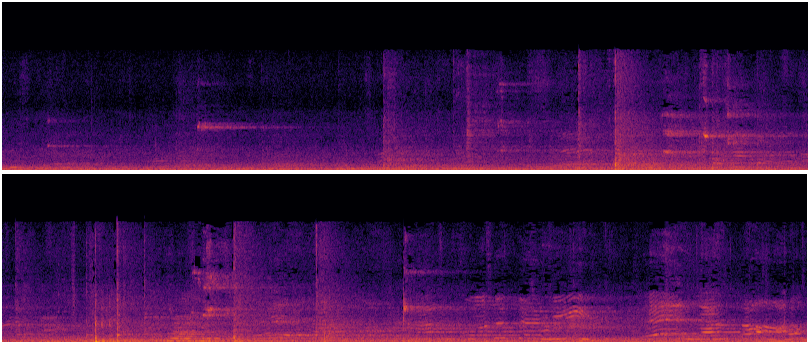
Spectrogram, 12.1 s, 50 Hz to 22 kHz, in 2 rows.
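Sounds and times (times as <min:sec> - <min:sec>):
badminton rackets hitting shuttlecock: 0:04.3 - 0:05.5, 0:06.1 - 0:08.8.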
